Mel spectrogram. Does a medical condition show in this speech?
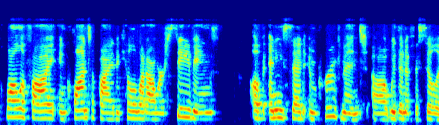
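No.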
